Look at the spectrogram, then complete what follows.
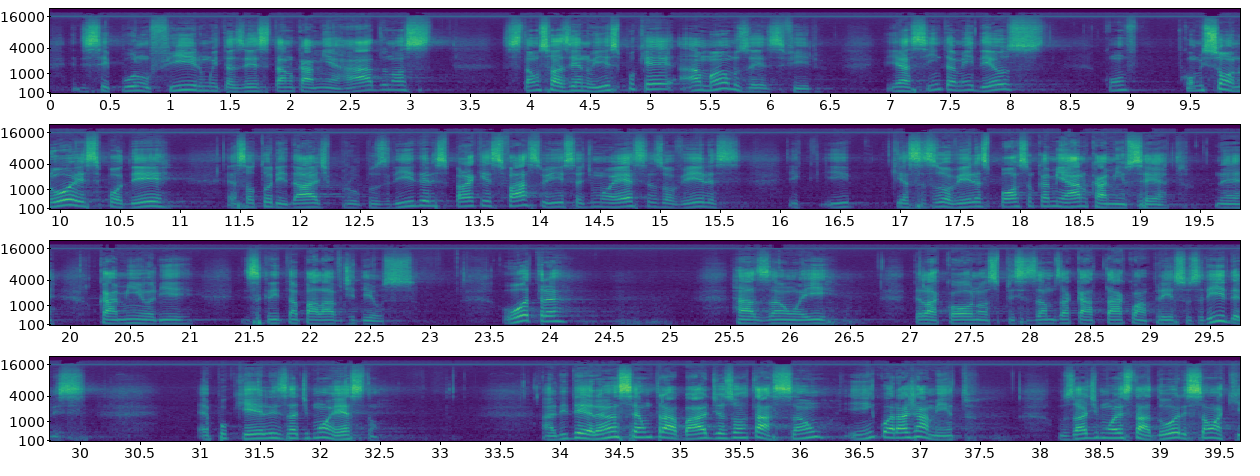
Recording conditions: large echoing room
